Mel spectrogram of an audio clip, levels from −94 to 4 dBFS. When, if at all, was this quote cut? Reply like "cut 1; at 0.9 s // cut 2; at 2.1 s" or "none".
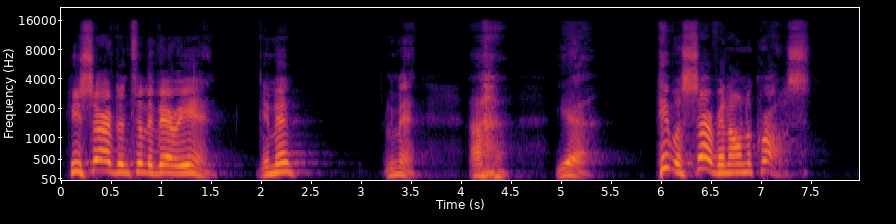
cut 1; at 5.8 s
